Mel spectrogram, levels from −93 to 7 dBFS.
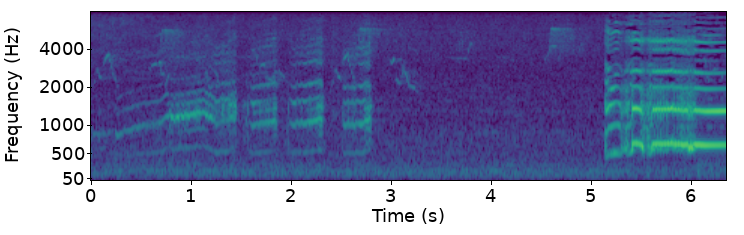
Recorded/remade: recorded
